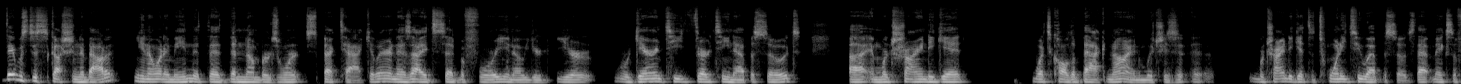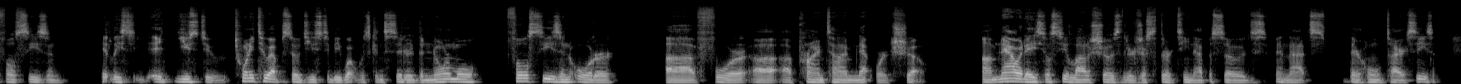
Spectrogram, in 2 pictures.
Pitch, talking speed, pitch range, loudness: 115 Hz, 210 wpm, 105-120 Hz, -25 LUFS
